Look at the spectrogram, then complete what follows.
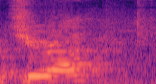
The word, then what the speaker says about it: Gojira: No, in Japan they call him Gojira.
